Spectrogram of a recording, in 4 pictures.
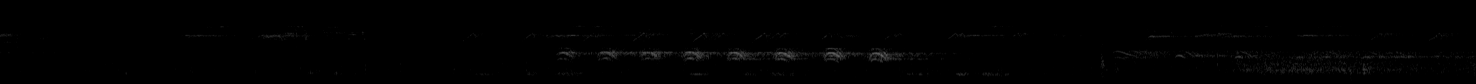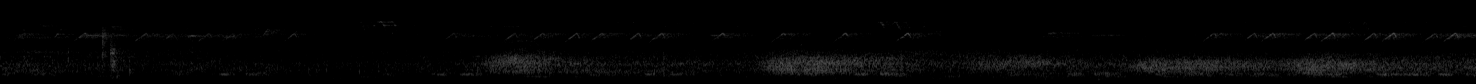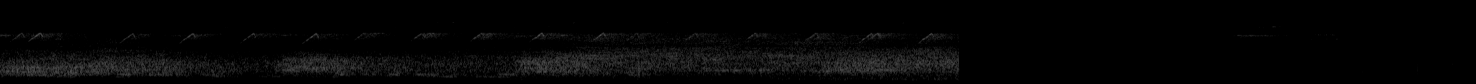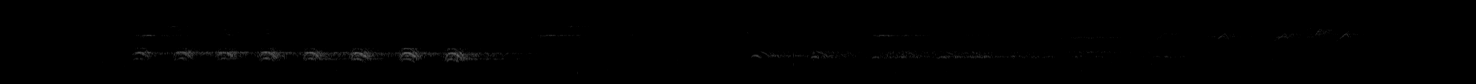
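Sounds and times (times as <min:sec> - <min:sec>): songbirds chirping: 0:00.0 - 0:59.0
soft rushing noise: 0:19.6 - 0:39.1.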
